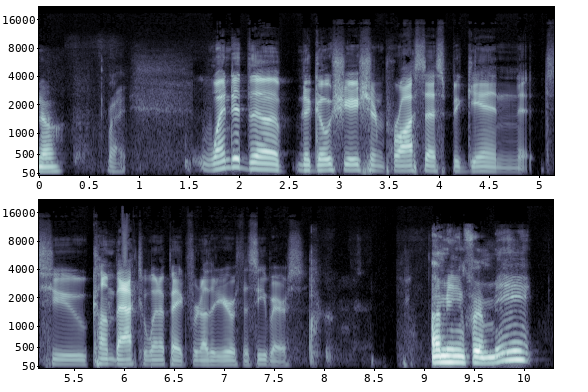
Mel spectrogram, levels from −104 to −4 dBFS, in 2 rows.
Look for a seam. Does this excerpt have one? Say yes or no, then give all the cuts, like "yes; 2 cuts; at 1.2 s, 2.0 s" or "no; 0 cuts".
yes; 1 cut; at 1.5 s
